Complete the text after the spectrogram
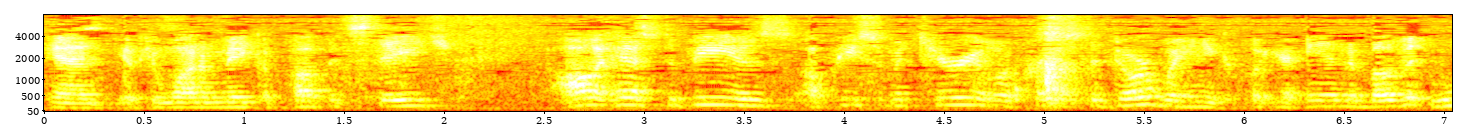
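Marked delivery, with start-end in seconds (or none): none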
